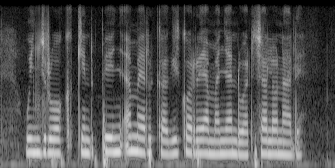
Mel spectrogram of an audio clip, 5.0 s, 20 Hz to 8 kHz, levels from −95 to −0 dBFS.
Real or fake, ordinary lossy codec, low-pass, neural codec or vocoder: real; none; 7.2 kHz; none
